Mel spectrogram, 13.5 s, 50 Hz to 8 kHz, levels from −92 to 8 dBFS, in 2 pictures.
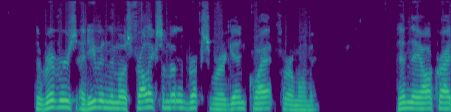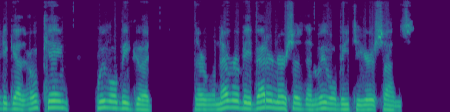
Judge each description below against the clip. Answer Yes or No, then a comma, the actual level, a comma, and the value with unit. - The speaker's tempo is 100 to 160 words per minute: No, average, 170 wpm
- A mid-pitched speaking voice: Yes, medium, 150 Hz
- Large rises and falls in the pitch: No, average, 3.9 semitones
